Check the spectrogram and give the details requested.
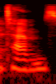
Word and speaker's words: Thames: Am I saying it right? Is it Thames? Yeah, Thames, yeah.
